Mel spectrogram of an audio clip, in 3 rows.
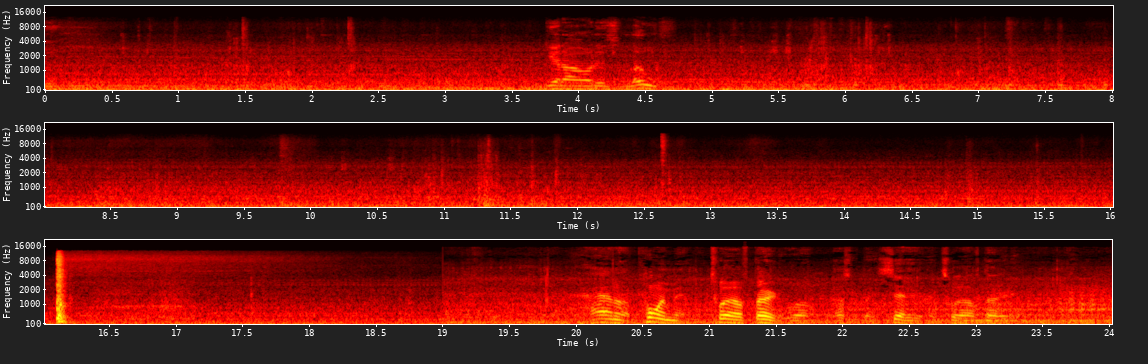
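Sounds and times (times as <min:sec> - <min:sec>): diesel truck engine running: 0:00.0 - 0:24.0
sharp loud pop: 0:16.1 - 0:17.3
short hiss: 0:16.1 - 0:18.0.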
